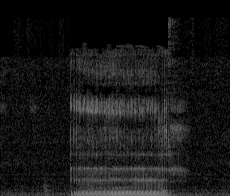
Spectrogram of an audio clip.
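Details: Jiji, a male rescued Labrador-Schnauzer mix dog, snoring loudly while asleep indoors; a single drawn-out rumbling, harmonic-rich snore lasting under a second, with quiet room tone before and after.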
